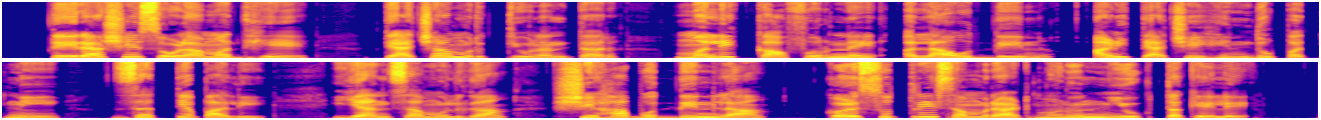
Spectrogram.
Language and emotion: Marathi, neutral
